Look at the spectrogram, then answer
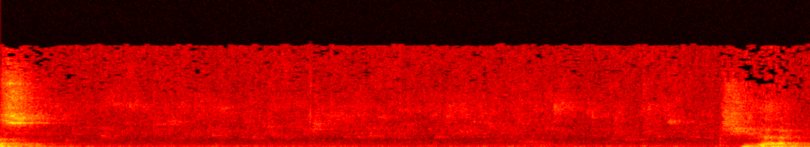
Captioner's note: water dripping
